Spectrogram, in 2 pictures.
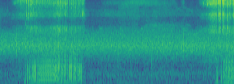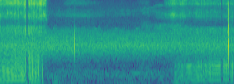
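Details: A rescue pug takes an afternoon nap on a futon and snores in three throaty, rattling drawn-out breaths, each lasting one to one and a half seconds and separated by quiet gaps, with a faint click near the end.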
